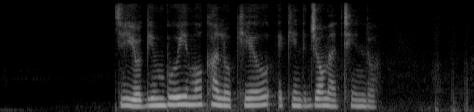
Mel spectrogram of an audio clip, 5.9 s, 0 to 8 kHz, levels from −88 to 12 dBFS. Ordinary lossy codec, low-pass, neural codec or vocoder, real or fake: AAC, 48 kbps; 7.2 kHz; codec, 16 kHz in and 24 kHz out, 0.6 kbps, FocalCodec, streaming, 4096 codes; fake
